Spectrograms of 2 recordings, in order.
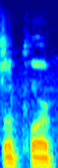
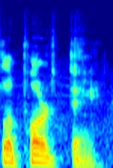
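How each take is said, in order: First: The name is pronounced with French sounds. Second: The name is pronounced with Italian sounds. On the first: "if he's French, it's Laporte" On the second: "I use the Italian pronunciation"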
